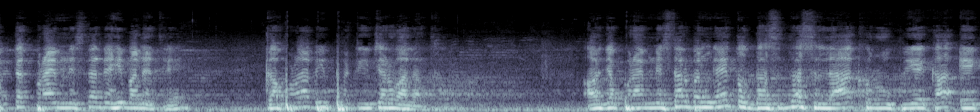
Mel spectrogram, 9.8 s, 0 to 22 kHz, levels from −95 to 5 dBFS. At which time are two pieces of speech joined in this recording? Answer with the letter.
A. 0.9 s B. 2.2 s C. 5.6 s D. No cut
D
